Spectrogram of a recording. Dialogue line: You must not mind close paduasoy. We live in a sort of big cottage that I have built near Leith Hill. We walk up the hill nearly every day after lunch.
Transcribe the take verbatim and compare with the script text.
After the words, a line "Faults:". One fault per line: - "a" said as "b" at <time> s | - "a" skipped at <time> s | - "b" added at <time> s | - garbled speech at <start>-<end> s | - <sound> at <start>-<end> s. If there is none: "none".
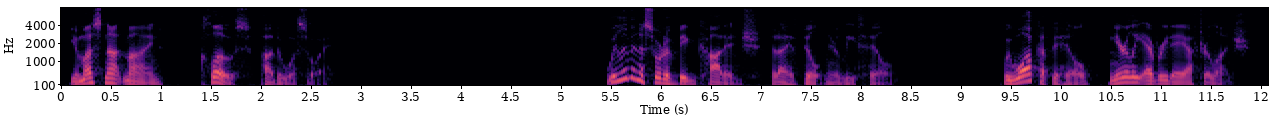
You must not mind close paduasoy. We live in a sort of big cottage that I have built near Leith Hill. We walk up the hill nearly every day after lunch.
Faults:
none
